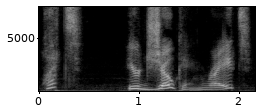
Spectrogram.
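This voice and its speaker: A scheming young wife who has been unfaithful, coaxing and pleading in a middle-pitched voice, as a woman acts her out. The sound is dry and close, with no room around it. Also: very animated, takes it slowly, slightly rough, no room sound, full character voice. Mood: defensive.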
